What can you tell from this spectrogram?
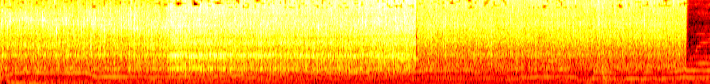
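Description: Chicken and vegetable skewers sizzling in hot butter and olive oil in a frying pan, a steady frying hiss. It gets louder about two seconds in, drops back about four seconds in, and cuts off suddenly near the end.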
